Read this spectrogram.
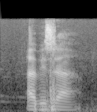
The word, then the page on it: avisar: Catalan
